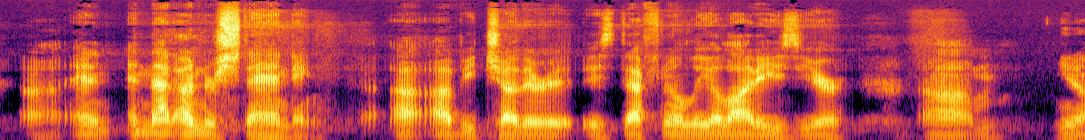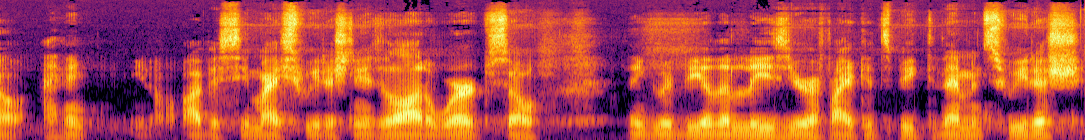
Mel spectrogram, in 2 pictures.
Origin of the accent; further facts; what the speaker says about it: Edmonton, Alberta, Canada; now in Sweden; I'm from Edmonton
